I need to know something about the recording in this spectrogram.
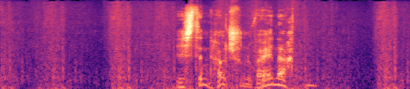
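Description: Large wings flap.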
